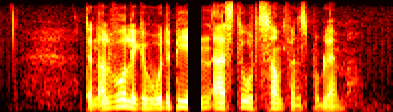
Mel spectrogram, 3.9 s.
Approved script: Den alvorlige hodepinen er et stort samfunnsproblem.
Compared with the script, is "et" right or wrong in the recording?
wrong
